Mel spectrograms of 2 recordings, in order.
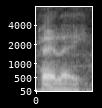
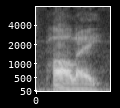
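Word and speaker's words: parley: claim the right to Parlay means they get to speak to the captain but it was actually you know it's it's pronounced Pele there's no R pronounced it's poly and it means you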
